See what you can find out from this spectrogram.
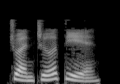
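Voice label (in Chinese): "转折点", Mandarin Chinese; hsk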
